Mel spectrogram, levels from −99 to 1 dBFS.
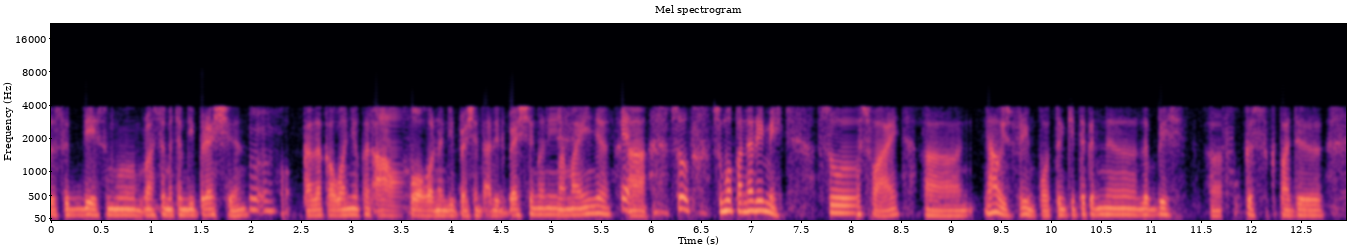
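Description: The whole clip is speech passed through the iLBC codec. Nothing above 4 kHz survives. The voice is plainly rough and synthetic, which fits the 15.2 kbps mode with 20 ms frames. Each frame is coded on its own.

Lost iLBC frames then cause six gaps. They fall at 0.80 to 0.86 s, 3.40 to 3.59 s, 5.00 to 5.08 s, and 7.92 to 8.08 s just before "why uh now". Another falls at 9.62 to 9.70 s before "important kita". The last is scattered over 11.64 to 11.90 s, its longest run around 70 ms. In each gap the decoder repeats the last pitch cycle with noise, so you hear a held, buzzy vowel. The voice returns almost at once.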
